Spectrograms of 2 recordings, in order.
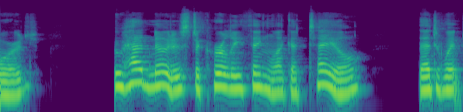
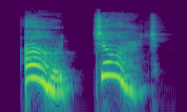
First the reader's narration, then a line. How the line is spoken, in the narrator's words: cried Jane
